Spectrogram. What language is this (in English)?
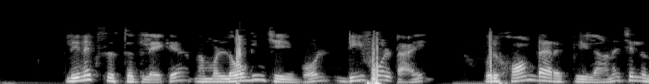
Malayalam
